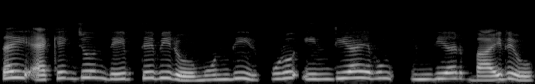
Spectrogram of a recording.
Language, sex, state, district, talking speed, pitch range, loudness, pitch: Bengali, female, West Bengal, Kolkata, 125 wpm, 230-290 Hz, -25 LUFS, 260 Hz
